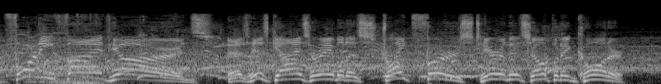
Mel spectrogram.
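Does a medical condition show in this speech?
No.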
